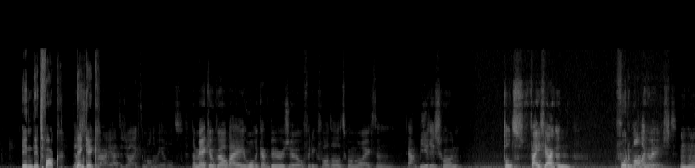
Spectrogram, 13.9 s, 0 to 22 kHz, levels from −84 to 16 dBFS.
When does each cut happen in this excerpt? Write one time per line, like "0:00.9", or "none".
0:03.7
0:11.1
